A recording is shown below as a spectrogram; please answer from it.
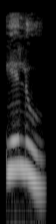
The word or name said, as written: ಏಲ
